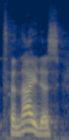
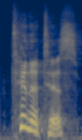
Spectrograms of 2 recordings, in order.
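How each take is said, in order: First: "tinnitus" stressed on the middle syllable, tih-NIGH-tus; alternative pronunciation. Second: "tinnitus" stressed on the first syllable, TIN-ih-tus. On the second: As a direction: say "tinnitus" as TIN-ih-tus, short middle vowel. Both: Shown as a demonstration. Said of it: "some people pronounce it tinnitus".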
